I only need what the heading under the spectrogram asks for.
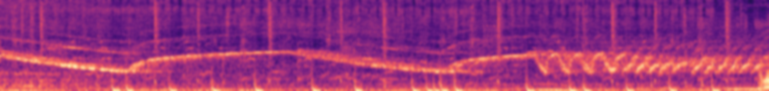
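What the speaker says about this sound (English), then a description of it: "We just got an ambulance going on the street." An ambulance siren wails through rising and falling tones, then switches to a faster yelp, passing steadily along a street with traffic noise beneath it.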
